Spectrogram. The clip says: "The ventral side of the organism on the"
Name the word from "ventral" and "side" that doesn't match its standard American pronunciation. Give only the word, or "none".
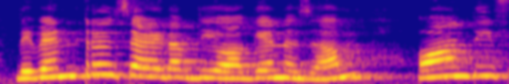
none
